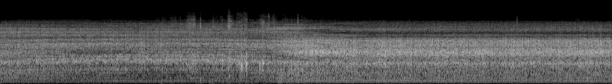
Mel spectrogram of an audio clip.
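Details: 1953 Crosley AA5 AM tube radio, no antenna, tubes warming up: loud hissy roar swells and holds steady with no station; owner rules out silver mica disease since pulling a part silences it, suspects the oscillator is running way off frequency.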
